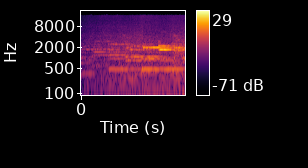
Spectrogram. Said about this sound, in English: The chimes of an ice cream truck will send a ripple of delight through even the iciest hearts.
